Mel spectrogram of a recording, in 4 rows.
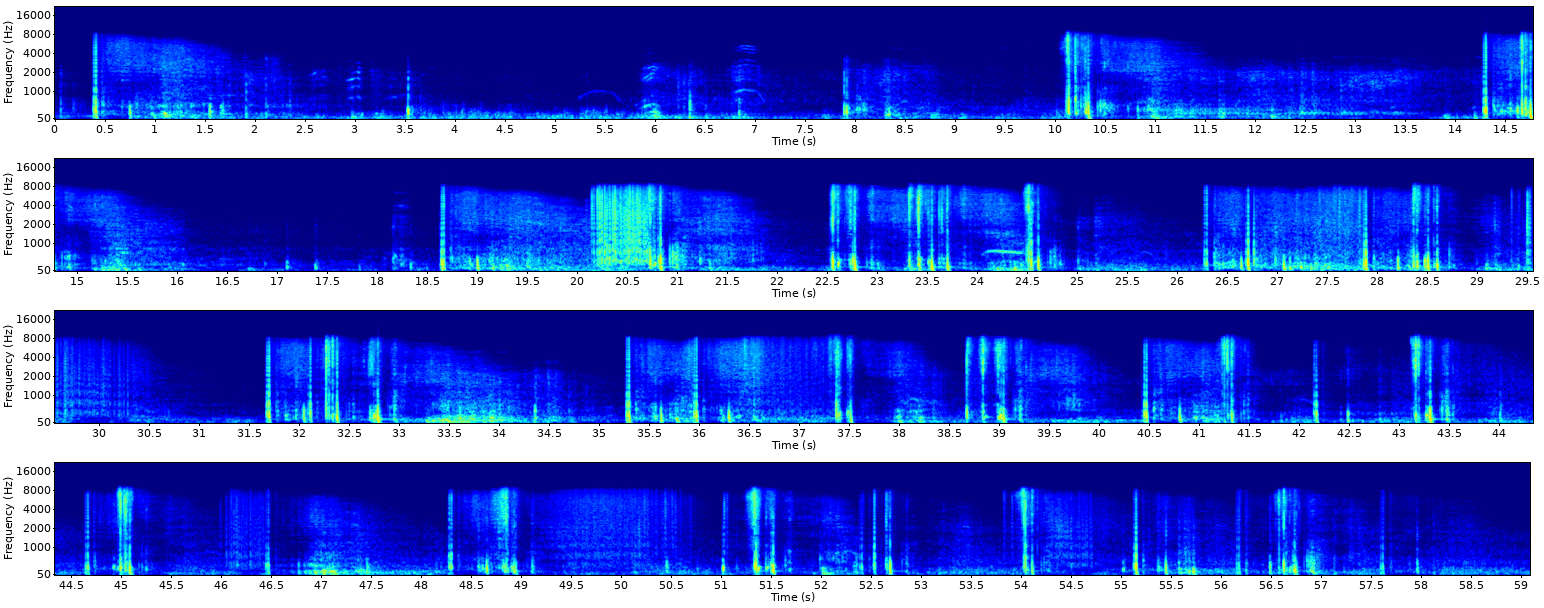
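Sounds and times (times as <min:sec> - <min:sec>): fireworks bangs: 0:00.0 - 0:04.0, 0:07.8 - 0:09.1, 0:10.0 - 0:16.2, 0:18.2 - 0:30.8, 0:31.6 - 0:58.7
fireworks rumble and crackle: 0:00.0 - 0:59.0.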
